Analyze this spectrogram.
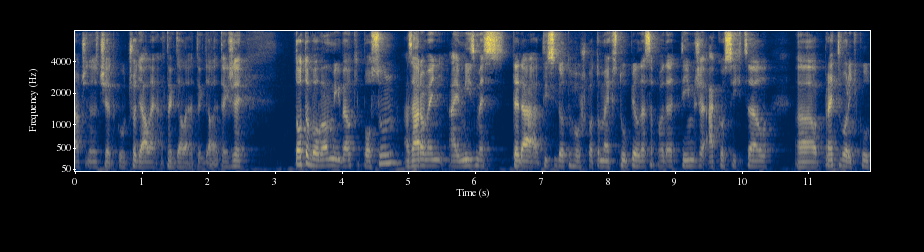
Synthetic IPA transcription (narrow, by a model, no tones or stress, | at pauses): ʊt͡ʃiɟnazat͡ʃɪat̪kut͡ʃɔɟalɛjʔa̰t̪aɡ̚ɟalɛjat̪aɡ̚ɟa̰lɛ̰jt̪aɡʒɛ | t̪ɔt̪ɔbɔlʋɛʎmiʋɛʎki̥ːpɔsunazaːɾɔʋɛɲajmizmɛst̪ɛd̪at̪isid̪ɔt̪ɔɦɔuʃpɔt̪ɔmajfst̪uːpild̪aːsapɔʋɛd̪ac̚t̪iːmʒɛʔakɔsixt͡sɛl | pɾɛt̪ʋɔɾickul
